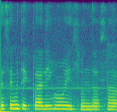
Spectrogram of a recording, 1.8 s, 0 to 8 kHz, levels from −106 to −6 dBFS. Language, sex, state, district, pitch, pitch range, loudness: Hindi, female, Goa, North and South Goa, 240 Hz, 220-250 Hz, -17 LUFS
